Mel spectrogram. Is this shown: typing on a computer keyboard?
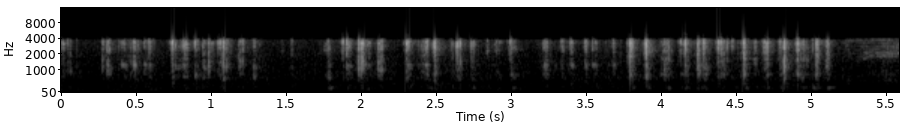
yes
